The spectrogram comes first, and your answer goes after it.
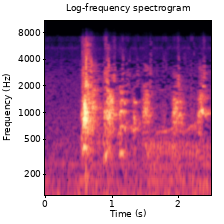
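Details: Three-week-old puppies of a dog named Gypsy, learning to walk. A loud high yip opens, followed by four softer squeaky yelps spaced about half a second apart over a faint background hiss.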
